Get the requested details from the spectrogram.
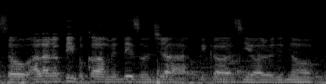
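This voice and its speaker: With music in the background and audible room echo, a man talks in a Jamaican accent. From Jamaica, St. Thomas. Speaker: dancehall artist. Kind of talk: interview.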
